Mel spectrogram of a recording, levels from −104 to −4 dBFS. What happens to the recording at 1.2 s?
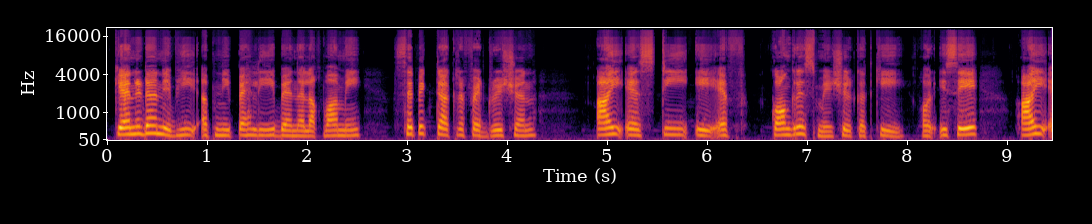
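At 1.2 s the speech carries the same coding damage heard through the whole clip, likely Opus compression in its music (CELT) mode. The encoder keeps each band's energy but fills underfunded bands with folded or noise-like content, so voiced sounds come across grainy and rough rather than hollow or swirling. The bandwidth stays full, reaching about 20.4 kHz, and the plainly audible texture fits a bitrate around 24 kbps.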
